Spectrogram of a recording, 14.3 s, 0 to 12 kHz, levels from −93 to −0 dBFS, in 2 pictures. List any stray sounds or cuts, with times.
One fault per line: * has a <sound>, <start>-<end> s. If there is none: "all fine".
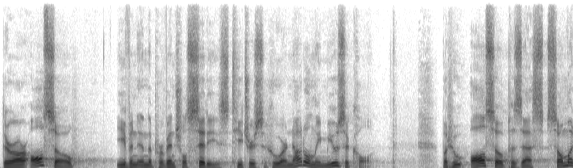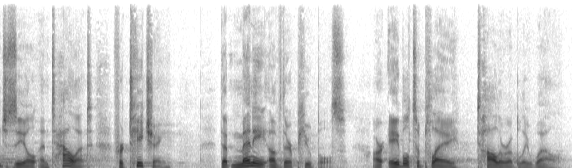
all fine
